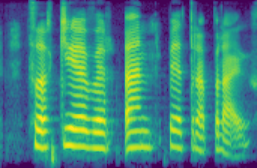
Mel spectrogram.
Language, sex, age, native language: Icelandic, female, 10, Icelandic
